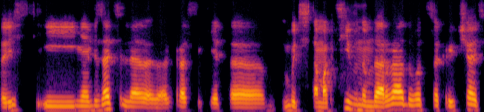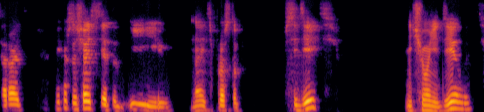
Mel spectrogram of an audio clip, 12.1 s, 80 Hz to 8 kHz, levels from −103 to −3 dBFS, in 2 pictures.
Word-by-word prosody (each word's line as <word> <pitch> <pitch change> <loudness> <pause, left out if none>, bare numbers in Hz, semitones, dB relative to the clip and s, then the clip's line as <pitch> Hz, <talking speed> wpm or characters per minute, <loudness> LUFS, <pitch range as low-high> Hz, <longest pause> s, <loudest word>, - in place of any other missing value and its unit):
то - - -3
есть 135 +4 -6
и 120 0 -3
необязательно, 125 +1 +1
э 110 -2 +2
э, - - -8
как 110 - -37
раз 115 0 0
таки - - -9
это 110 -1 0 0.2
быть 120 0 -5
там 115 -1 +1
активным, 130 - -4
да, 120 -2 +9
радоваться, 140 -2 +3
кричать, 130 +3 -1
орать. 140 +1 +2 0.4
Мне 175 - -10
кажется, 185 -4 -3
счастье- 185 -2 +4
это - - -9
и, 270 - -3 0.2
знаете, 125 0 -4
просто 130 -3 -1 0.6
сидеть, 185 +9 +1 0.8
ничего 135 +2 -1
не 115 -3 -1
делать- 165 +5 +2
130 Hz, 140 wpm, -28 LUFS, 120-155 Hz, 0.8 s, да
